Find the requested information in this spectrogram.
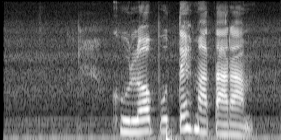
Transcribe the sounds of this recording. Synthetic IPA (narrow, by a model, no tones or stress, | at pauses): ɡ̥ṳlɔput̪ɪhmat̪aɾam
